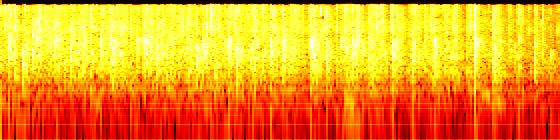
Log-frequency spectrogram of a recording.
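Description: A crowd applauds steadily for several seconds, dense overlapping claps at a sustained, fairly loud level with no talking.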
